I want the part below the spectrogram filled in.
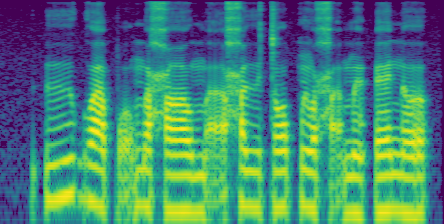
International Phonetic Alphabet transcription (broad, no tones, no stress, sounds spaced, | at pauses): ʔ ɨː ɡʷ aː p ɔ̰ m ə ħ ɑː o̯ m a̰ ħ ɨː t ɔ p ə̃ o̯ ħ a̰ m ɛ̃ ʔ ɛ n ʌ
